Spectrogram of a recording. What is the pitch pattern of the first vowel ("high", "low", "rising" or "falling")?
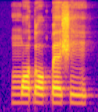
low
